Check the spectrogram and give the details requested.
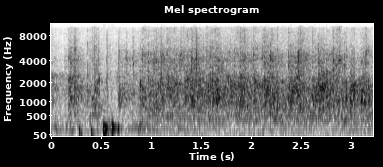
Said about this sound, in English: Let's give Scott a round of applause.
